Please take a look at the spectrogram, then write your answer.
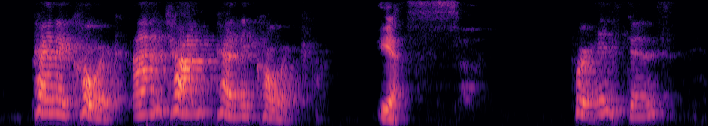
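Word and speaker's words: Pannekoek: How do you pronounce his name, please? Who? Panic. K. Horner's real name. Oh, Panicoic. Panicoic.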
